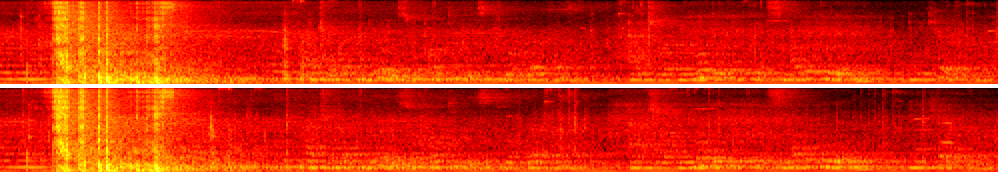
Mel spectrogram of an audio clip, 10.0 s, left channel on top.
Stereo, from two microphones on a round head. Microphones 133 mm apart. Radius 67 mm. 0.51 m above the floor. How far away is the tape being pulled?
About 0.6 m.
